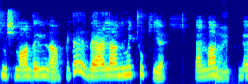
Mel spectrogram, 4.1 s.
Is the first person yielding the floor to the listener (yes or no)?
no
